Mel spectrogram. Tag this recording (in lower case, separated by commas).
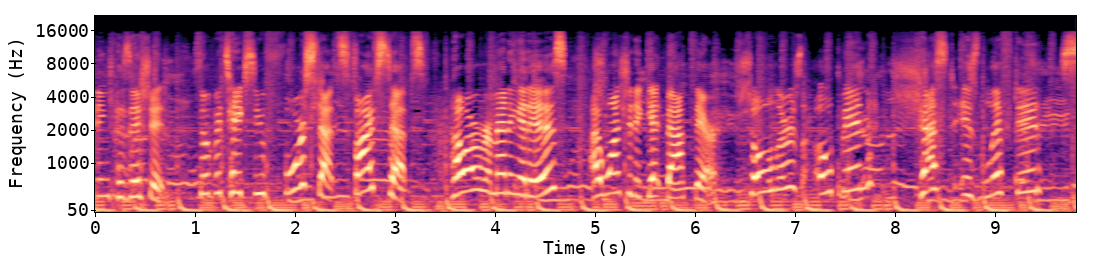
music, speech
